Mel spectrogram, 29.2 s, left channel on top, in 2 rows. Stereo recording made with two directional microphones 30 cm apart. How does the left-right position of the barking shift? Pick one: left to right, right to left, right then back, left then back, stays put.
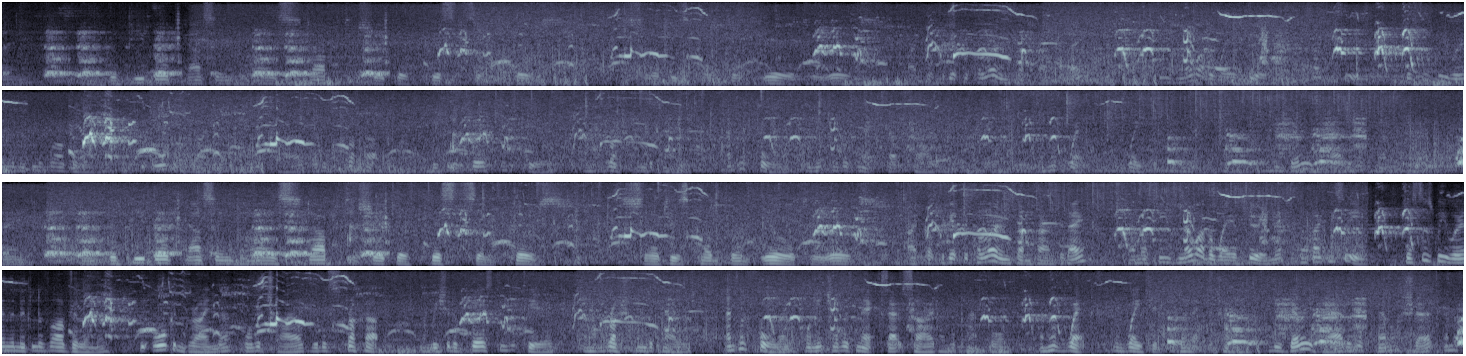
left then back.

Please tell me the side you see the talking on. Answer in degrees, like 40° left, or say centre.
70° right.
